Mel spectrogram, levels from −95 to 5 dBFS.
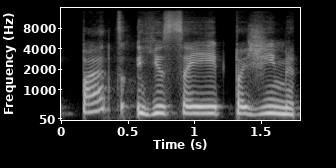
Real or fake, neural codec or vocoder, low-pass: fake; autoencoder, 48 kHz, 32 numbers a frame, DAC-VAE, trained on Japanese speech; 14.4 kHz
